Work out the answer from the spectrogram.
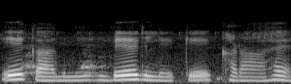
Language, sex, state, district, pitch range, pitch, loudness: Hindi, female, Himachal Pradesh, Shimla, 180-205 Hz, 190 Hz, -16 LUFS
